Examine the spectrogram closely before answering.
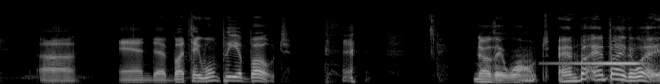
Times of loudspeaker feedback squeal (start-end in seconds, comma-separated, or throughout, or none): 5.39-6.60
